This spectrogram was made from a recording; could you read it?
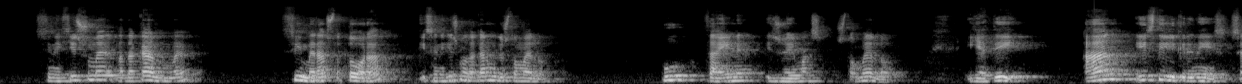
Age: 20-39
